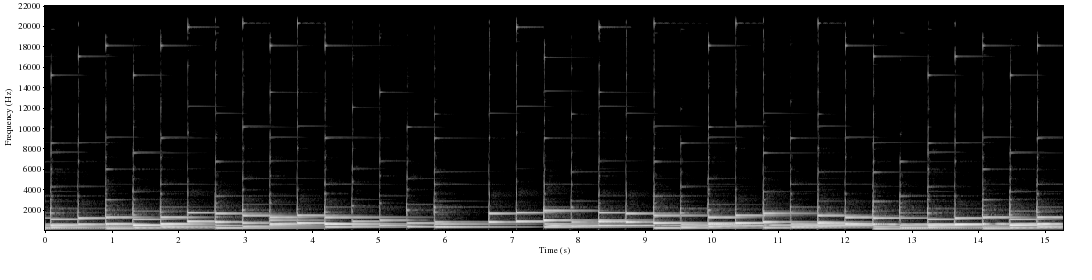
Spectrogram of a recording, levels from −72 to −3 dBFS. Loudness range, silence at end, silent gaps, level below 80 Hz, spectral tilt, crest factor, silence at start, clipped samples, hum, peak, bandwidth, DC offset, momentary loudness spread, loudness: 3 LU; 0 s; none; -70 dBFS; -5 dB/octave; 16 dB; 0 s; under 0.1%; none; -2 dBFS; over 20 kHz; under 0.1%; 5 LU; -17 LUFS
